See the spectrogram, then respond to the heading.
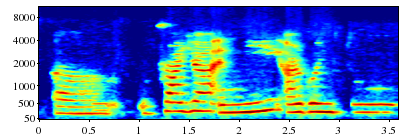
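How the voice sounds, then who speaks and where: The voice carries an Albanian accent. Its intonation is fairly even. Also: woman. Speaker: PhD student. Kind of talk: panel discussion.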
